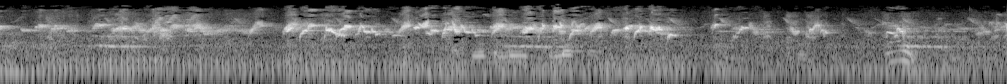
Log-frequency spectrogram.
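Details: Chirping of the red-whiskered bulbul: dense, energetic twittering and chattering in long runs, broken by brief gaps, with a faint steady whistle briefly in the background.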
